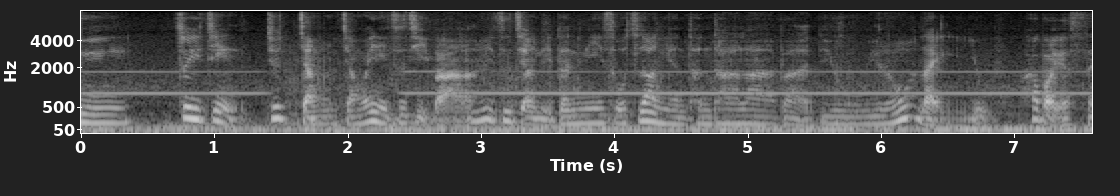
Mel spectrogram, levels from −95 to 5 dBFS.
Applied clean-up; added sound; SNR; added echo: none; Wind instrument, woodwind instrument; 11 dB; none.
